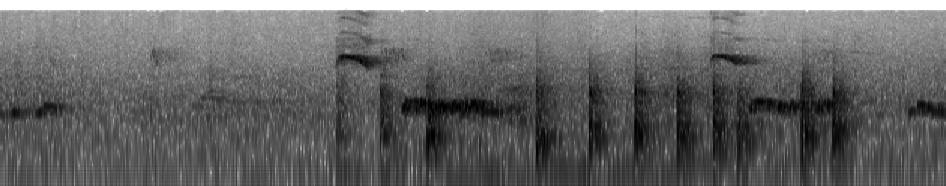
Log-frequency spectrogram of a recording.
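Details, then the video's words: Wild local zebra dove at a punden on the slopes of Mount Slamet, Banyumas: short trilled cooing phrases amid sharp knocking sounds and high squeaky chirps from other birds. "Perkutut Punden Lereng Gunung Slamet Manggung"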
